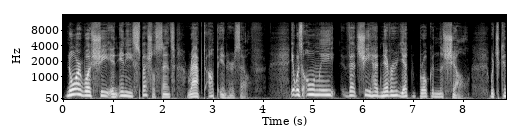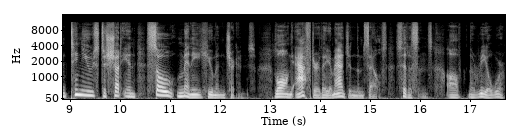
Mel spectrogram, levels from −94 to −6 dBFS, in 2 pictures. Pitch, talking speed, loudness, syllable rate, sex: 130 Hz, 140 wpm, -22 LUFS, 4.0 syllables/s, male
